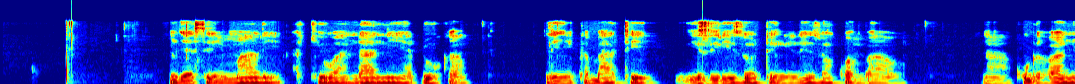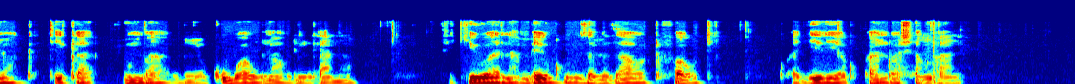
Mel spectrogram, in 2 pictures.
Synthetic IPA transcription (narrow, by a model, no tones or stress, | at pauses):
m̩ʄasiɾimaliakʰiwandanijaɗuka | lɛɲɛkaɓatʰi | zilizɔtɛŋɡɛnɛzwakwambaɔ | nakuɠawaɲwakḁtika | ɲumbalɛɲɛukuɓwaunaɔliŋɡana | ikʰiwanambɛɡuzamazaɔtɔ̥fauti̥ | kwaːʄilijaku̥pandwaʃambani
